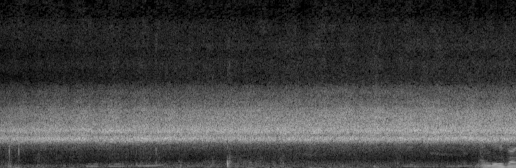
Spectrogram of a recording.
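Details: Cicada found on a tree trunk, its body the same colour as the bark, during a hike on Lakegala near Meemure, Sri Lanka; a steady, high, hissing drone runs unbroken throughout, with faint voices beneath.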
